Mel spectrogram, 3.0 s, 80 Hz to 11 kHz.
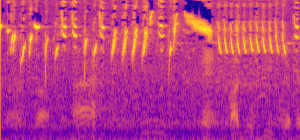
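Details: Competition singing of a European goldfinch, 2016 world championship: continuous rapid high twitters and chips, a drawn-out buzzy note, then a fast, evenly spaced trill.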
